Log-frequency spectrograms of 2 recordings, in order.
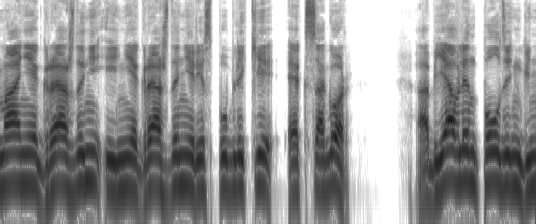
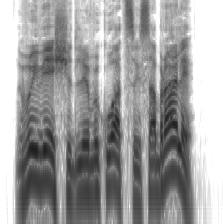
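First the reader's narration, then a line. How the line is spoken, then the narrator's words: Stern question. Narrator (Russian): строго спросила она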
